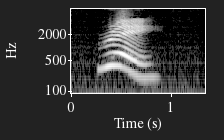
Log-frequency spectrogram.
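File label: "rui", Chinese pinyin, fourth tone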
